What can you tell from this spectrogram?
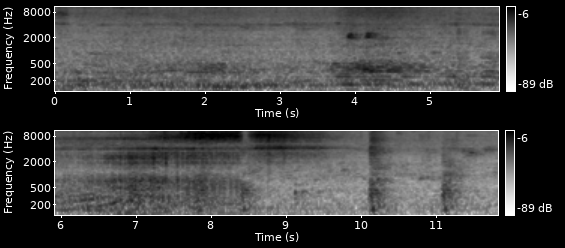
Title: Snoring Bulldog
